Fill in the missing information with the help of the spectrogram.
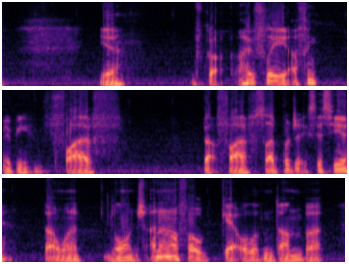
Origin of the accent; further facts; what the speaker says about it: Australia; I'm from Australia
